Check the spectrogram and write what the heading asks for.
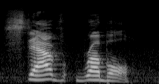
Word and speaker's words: Stavropol: Is it Stavrobel? – Stavrobel. R-A-B-L-E. Okay. It's S-T-A-V-R-O-P-O-L.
